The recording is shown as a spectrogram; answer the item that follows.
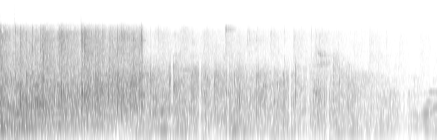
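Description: Audience applauding, loudest in the first second and a half, then dying away.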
